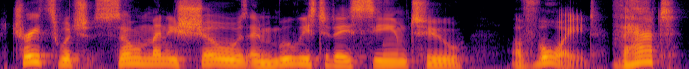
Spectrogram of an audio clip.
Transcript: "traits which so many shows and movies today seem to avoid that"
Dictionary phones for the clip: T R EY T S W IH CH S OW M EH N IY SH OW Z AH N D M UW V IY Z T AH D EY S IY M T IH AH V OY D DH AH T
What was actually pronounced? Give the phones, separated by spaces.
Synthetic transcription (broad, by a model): T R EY T S W IH CH S OW M EH N IY SH OW Z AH N M UW V IY Z T AH D EY S IY M T IH AH V OY D DH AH T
